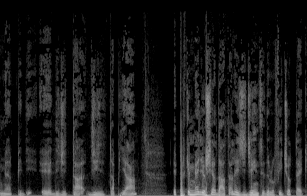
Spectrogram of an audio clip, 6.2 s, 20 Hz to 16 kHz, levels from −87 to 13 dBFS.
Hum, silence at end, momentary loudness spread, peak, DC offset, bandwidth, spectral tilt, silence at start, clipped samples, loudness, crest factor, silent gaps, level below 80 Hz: none; 0 s; 13 LU; -4 dBFS; 2%; 13.5 kHz; -6 dB/octave; 0 s; under 0.1%; -24 LUFS; 18 dB; none; -32 dBFS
